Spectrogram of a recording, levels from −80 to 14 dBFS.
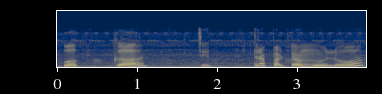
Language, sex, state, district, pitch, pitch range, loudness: Telugu, female, Andhra Pradesh, Sri Satya Sai, 235 Hz, 220-345 Hz, -15 LUFS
